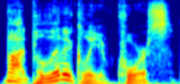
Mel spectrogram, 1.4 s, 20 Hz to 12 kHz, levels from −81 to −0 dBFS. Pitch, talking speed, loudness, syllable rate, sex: 115 Hz, 180 wpm, -16 LUFS, 7.2 syllables/s, male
